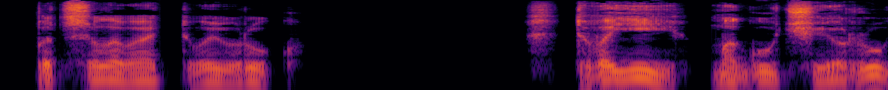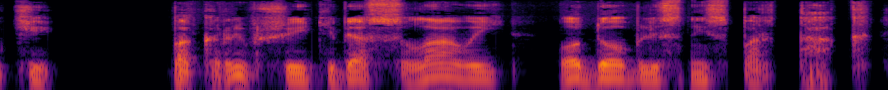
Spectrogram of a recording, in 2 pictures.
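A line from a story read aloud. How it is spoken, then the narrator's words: Whispering. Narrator (Russian): шептала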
